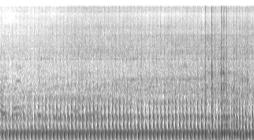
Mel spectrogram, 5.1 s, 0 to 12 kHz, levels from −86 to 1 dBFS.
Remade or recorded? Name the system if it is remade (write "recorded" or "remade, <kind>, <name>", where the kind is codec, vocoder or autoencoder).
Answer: remade, autoencoder, DAC-VAE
